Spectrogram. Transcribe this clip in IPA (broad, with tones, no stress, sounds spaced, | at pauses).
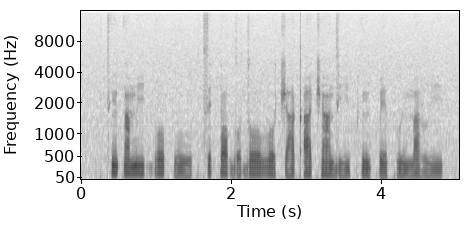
tʰ ĩ˦ t ã˦ m iː˦ ɡ͡b oː˦ k͡p uː˨ | t͡s e˦ k͡p ɔ˦ ɡ o˨ d oː˦ β o˦˨ t͡ʃ a˨˦ kʼ a˦ t͡ʃ ã˦ d iː˨ pʰ ĩ˦ k͡p e˨ kʷ i˦ m a˨ β i˦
